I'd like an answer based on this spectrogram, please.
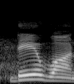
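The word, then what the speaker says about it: দেবান্: তারপরে দেওয়ান, দেওয়ান ব থাকায় ওয়া উচ্চারণ হবে, দেওয়ান, দেওয়ান, এইভাবে।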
